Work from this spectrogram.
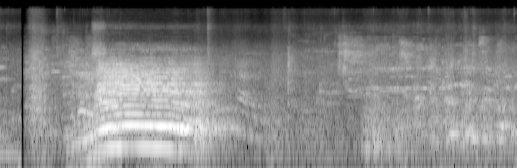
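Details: Friesian dairy cow suddenly sick with viral fever, awaiting treatment: one loud, drawn-out moo lasting about a second and a half, starting low and holding a steady strained tone, followed by quieter shuffling and background voices.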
